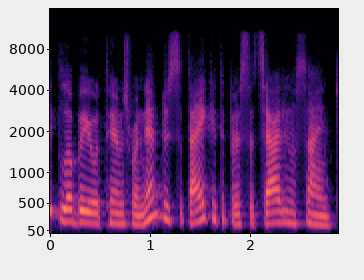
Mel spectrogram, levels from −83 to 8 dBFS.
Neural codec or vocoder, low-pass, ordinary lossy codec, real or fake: codec, 24 kHz, 0.5 kbps, DualCodec; 10.8 kHz; AAC, 96 kbps; fake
